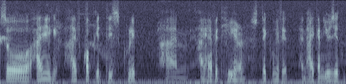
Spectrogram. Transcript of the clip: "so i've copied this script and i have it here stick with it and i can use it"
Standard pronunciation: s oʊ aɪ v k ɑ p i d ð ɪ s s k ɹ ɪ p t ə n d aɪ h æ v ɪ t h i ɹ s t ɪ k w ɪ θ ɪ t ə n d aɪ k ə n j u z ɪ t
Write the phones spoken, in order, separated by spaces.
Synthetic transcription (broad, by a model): s oʊ aɪ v k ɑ p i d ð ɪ s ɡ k ɹ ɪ p ə n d aɪ h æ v ɪ t h i ɹ s t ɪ k w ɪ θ ɪ t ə n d aɪ k ə n j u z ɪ t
